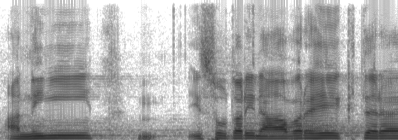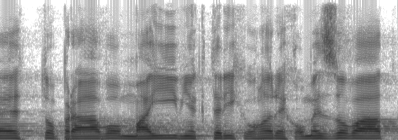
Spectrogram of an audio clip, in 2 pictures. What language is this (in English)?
Czech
